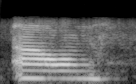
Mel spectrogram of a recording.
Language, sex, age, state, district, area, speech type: Tamil, female, 18-30, Tamil Nadu, Coimbatore, urban, conversation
